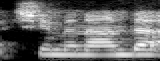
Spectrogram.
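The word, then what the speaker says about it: Chimamanda: So it looked it's Chimananda. Shimananda. Yeah, Chimananda Adichie. Shimananda.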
